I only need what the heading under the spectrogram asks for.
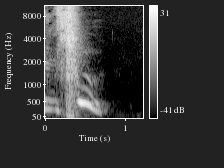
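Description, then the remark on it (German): A single sharp, fairly loud sneeze: a quick breathy intake followed by a bursting, noisy expulsion that trails off into a short voiced tail, then silence. “Gesundheit, mein Schatz.”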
